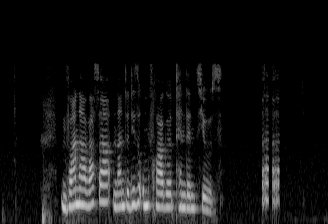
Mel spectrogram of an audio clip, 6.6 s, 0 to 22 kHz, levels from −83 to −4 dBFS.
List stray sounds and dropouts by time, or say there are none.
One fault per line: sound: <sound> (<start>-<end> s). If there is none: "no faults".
sound: laugh (5.2-5.6 s)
